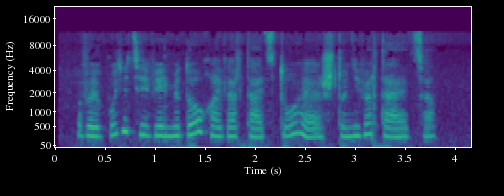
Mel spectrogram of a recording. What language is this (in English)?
Belarusian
